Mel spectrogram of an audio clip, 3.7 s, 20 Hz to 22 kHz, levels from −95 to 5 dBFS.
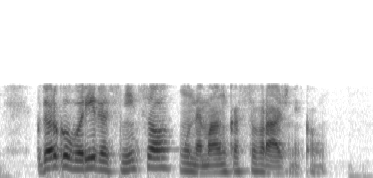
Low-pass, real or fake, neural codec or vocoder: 3.6 kHz; fake; vocoder, 44.1 kHz, 128 mel bands every 512 samples, BigVGAN v2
